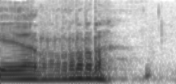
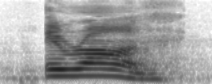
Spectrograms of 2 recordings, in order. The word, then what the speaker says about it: Iran: Good to say like Iran. – No, I'm not rolling my eyes. Iran. – I can't do it for burrito. – Take another chip. Take another chip. You roll your R's.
